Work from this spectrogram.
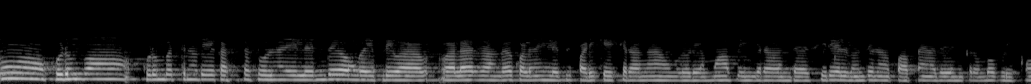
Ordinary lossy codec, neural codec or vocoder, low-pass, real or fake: Opus, 24 kbps; none; 3.6 kHz; real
